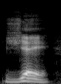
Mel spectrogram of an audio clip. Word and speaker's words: xe: So the third gendered neuter or non-gendered z, pronounced je, is spelled xe.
